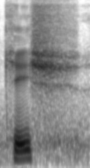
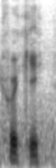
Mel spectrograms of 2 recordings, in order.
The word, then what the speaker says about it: quiche: I got slapped by a waitress for asking for a quiche. Seemingly it's not pronounced quickie.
